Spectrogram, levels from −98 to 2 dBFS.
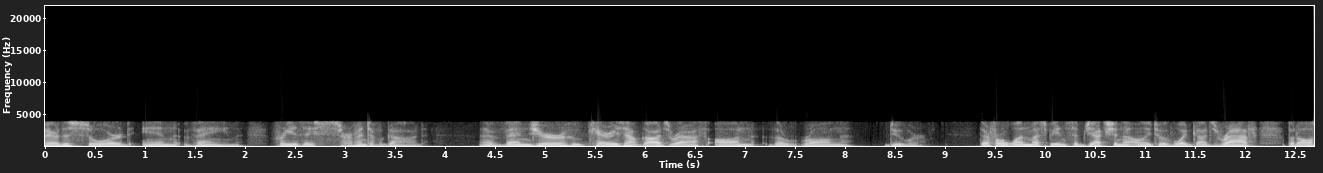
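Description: Nothing in this speech recording stands out as a fault.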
